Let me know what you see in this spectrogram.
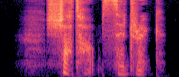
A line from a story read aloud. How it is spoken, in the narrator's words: a voice hissed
